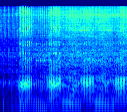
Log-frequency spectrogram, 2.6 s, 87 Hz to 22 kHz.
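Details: 1970 Honda Trail 70 single, back running after years parked drained: revs cleanly through several quick throttle blips and settles back evenly, no misfire or clatter; normal revving, engine healthy.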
